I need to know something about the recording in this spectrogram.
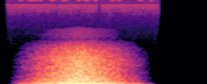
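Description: A low whoosh sound effect that swells up and fades away over about a second and a half.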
